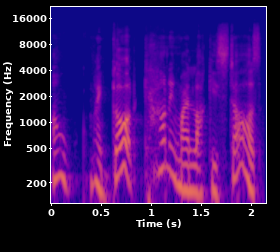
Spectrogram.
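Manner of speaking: high, bright "oh my God"; excited relief. Retold or imitated. On the platform seeing her train, excited. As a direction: play the thrilled runner spotting the train. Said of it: "I'm thinking".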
